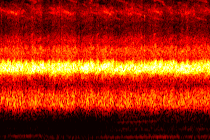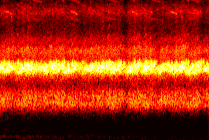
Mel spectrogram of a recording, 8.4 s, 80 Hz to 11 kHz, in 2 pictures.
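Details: Frogs singing together at a pasture pond, captured on a Zoom 6 recorder; a thick, unbroken trill chorus holds steady with two bright bands, plus a faint low hum underneath.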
